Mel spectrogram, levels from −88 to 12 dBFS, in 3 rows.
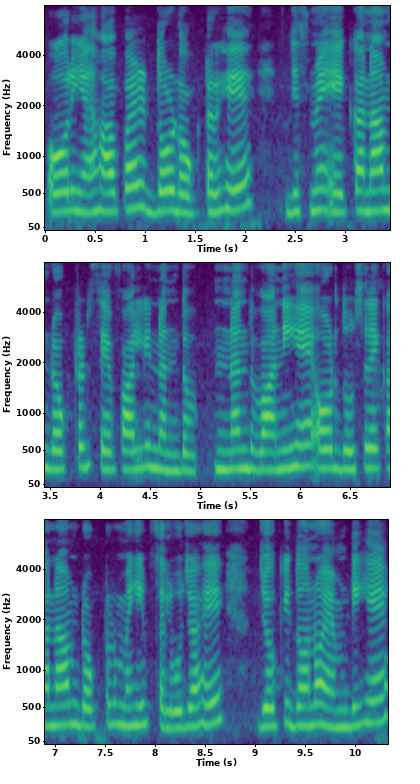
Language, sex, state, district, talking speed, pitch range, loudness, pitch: Hindi, female, Uttar Pradesh, Shamli, 160 wpm, 245-270 Hz, -13 LUFS, 255 Hz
